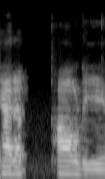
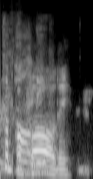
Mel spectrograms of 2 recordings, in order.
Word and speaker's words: Capaldi: with Baker and the I can always pronounce this. It's a holiday special, Peter right? Catapaldi or whatever. Capaldi.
